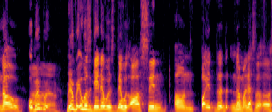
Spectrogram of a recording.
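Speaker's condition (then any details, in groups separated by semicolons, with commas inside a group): Stuttering; long-standing; stutter could get in the way of stand-up, stutters at loud parties, listeners ask to repeat; repeated words, prolonged sounds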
